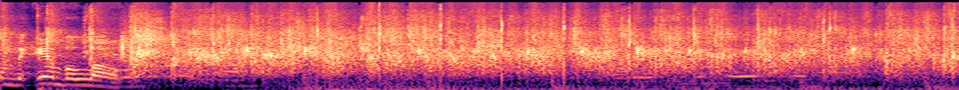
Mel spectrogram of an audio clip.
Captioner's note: applauding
